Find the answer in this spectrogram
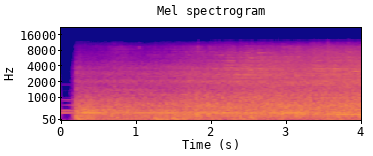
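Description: Commuter train coming into an underground station platform: a loud, steady rush of wheel and running noise that cuts in suddenly just after the start.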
